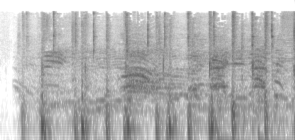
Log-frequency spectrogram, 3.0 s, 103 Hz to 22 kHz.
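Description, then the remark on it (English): Protesters occupying Zuccotti Park in New York's financial district, protesting income inequality, chant in unison, voices rising and falling in a steady, rhythmic cadence with loud repeated accents roughly every half second, many overlapping shouts blending into one continuous roar. “For the past 2 weeks, there have been a couple hundred protesters occupying Zuccotti Park, a small patch of open space in New York's financial district.”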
